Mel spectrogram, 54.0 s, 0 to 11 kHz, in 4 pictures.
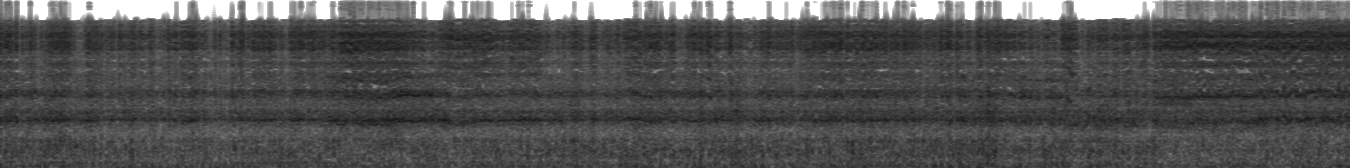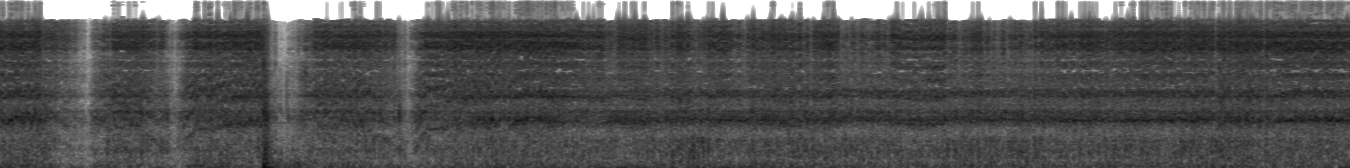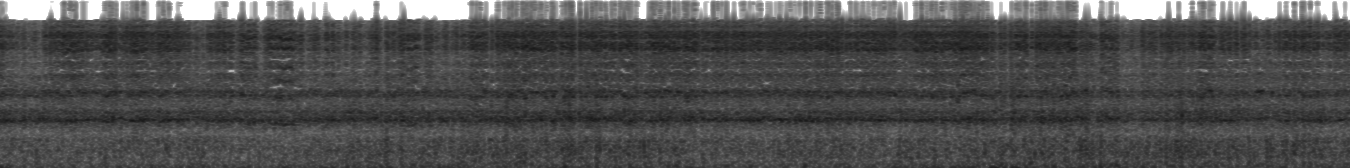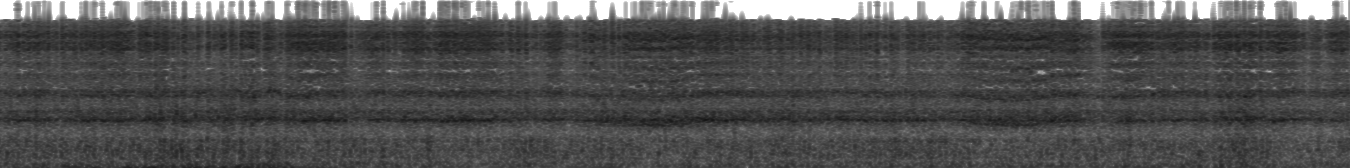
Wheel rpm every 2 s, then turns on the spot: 230, 230, 220, 230, 230, 200, 180, 90, 110, 180, 220, 230, 230, 220, 230, 230, 230, 230, 230, 230, 240, 230, 240, 230, 230, 220, 230.
none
